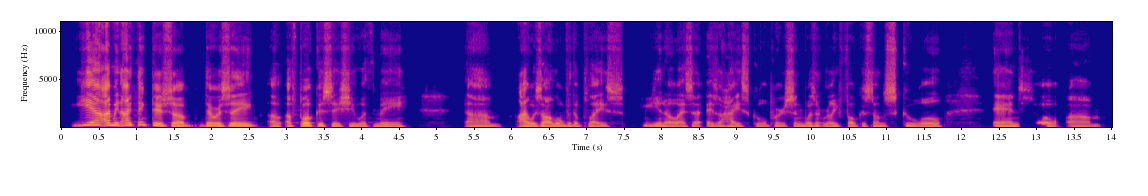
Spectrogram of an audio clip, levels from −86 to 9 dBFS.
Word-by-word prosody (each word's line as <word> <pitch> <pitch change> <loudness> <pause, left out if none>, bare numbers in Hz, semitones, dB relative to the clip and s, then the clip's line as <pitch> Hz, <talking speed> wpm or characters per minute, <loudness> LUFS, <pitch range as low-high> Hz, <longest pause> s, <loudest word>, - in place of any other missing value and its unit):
Yeah, 245 +5 +6
I - - +9
mean, 235 -2 +6
I 235 +3 +8
think 245 0 -1
there's 180 -8 +5
a 145 -7 +5 0.2
there 160 +1 +2
was 145 -5 +2
a 120 -4 +3 0.2
a 120 -1 -2
a 125 - 0
focus 140 -3 +5
issue 100 -1 -1
with 90 +1 -6
me, 90 +1 -3 0.8
um, 90 -4 -4 0.2
I 115 +2 +3
was 105 -2 +2
all 100 -1 +3
over 105 -1 -2
the 95 -2 -4
place, 95 +1 -5 0.2
you 110 -1 -4
know, 90 -2 -2
as 95 0 -3
a 95 - -6
as 100 -3 -5
a 95 - -5
high 95 0 -3
school 95 0 -8
person, 95 +1 -4
wasn't 100 0 -3
really 95 +1 -4
focused 95 0 -5
on 95 -1 -3
school, 95 0 -3 0.7
and 95 -4 0
so, 95 -1 -5
um, 90 -2 -8
100 Hz, 170 wpm, -22 LUFS, 95-115 Hz, 0.8 s, I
